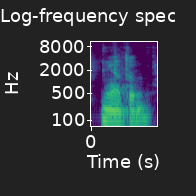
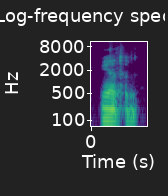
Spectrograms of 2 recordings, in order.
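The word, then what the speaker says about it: مائة: Miyatun. Some people write it like this, and some people write it like this. Both are fine. With an alif. That alif is not pronounced. Miyatun.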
